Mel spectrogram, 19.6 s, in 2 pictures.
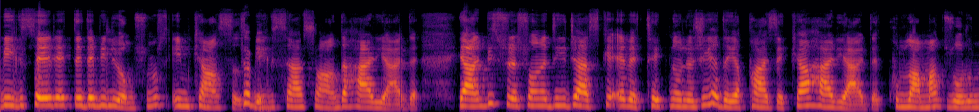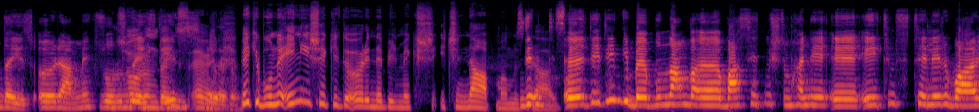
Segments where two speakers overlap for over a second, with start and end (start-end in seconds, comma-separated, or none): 10.9-12.2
